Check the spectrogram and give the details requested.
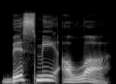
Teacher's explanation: if you connect that word to the one before it, the hamza completely vanishes. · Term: connecting hamza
